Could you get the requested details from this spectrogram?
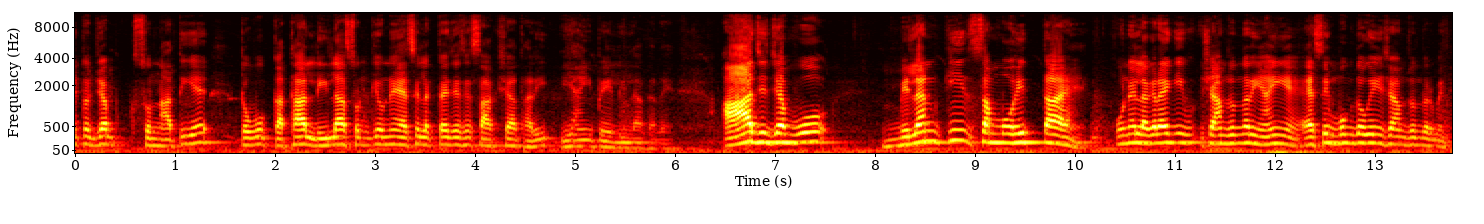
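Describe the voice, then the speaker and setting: A man giving a devotional scripture discourse, telling a sacred story in a gentle, storytelling way with frequent shifts in loudness. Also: medium pitch, a little hiss or hum. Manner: gentle, storytelling, varies volume often. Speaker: spiritual teacher.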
